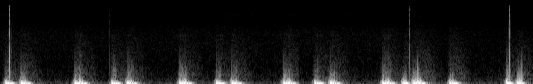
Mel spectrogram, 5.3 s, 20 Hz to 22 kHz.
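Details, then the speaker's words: Low, dull heart sounds at about 58 a minute in a three-beat galloping rhythm: a low-pitched extra sound in early diastole right after S2, from ventricular wall vibration; S3 gallop. "because this low pitched sound happens right after S2 it produces a galloping Rhythm as in the word"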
